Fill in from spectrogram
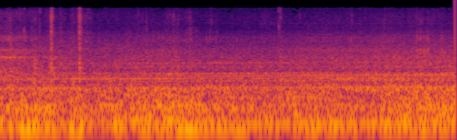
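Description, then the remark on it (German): Steady low rumble of a car in motion heard from inside the cabin, a constant road and engine drone with faint tonal hum, filling the whole clip without any talking. “Dann können Leute, die Fahrgeräusche beim Podcast nicht äh, mögen, diese, diese Episode direkt auslassen.”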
